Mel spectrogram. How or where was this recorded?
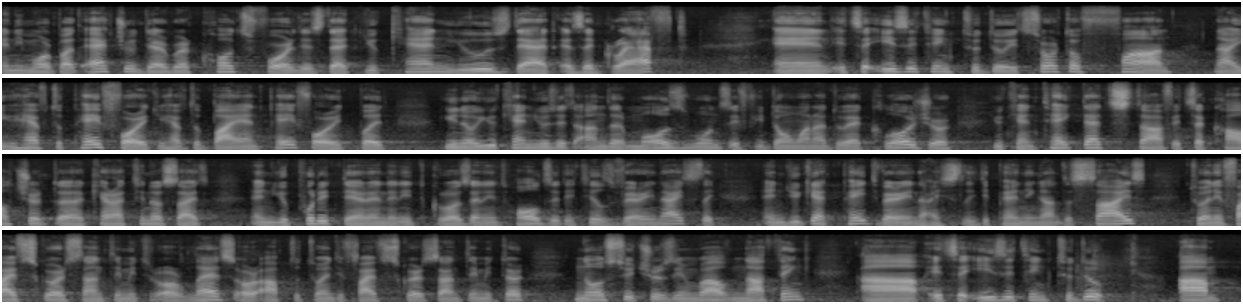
large echoing room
